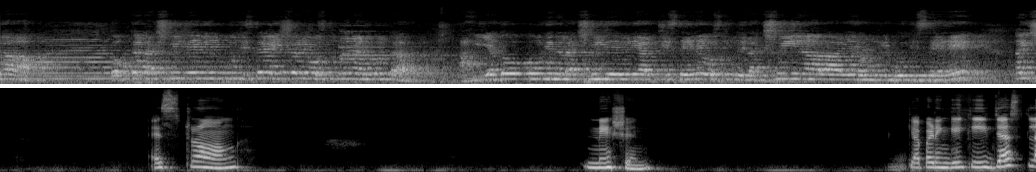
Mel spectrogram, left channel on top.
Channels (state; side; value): different; both; correlation -0.01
